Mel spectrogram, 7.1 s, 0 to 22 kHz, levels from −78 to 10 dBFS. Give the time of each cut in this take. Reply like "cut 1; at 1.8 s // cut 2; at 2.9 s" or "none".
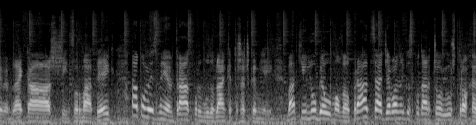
none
